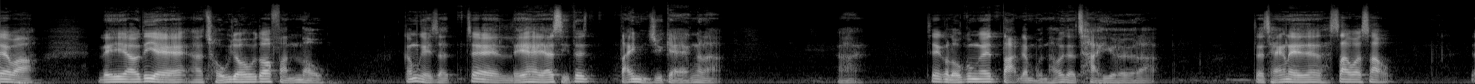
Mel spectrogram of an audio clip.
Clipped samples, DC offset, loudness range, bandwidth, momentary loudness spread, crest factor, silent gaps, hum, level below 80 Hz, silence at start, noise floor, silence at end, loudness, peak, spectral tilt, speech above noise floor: under 0.1%; under 0.1%; 7 LU; 18 kHz; 16 LU; 22 dB; none; none; -52 dBFS; 0 s; -55 dBFS; 0 s; -22 LUFS; -2 dBFS; -3.5 dB/octave; 33 dB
